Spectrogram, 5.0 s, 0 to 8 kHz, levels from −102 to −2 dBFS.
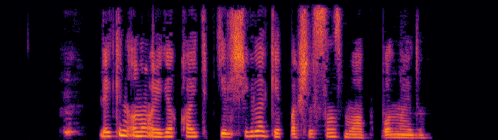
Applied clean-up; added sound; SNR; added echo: none; none; none; none.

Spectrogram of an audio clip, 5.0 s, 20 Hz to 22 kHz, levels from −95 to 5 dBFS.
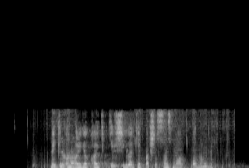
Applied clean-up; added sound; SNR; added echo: neural separator model SepFormer DNS4.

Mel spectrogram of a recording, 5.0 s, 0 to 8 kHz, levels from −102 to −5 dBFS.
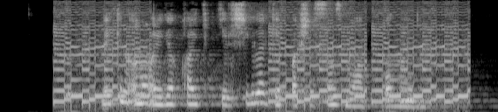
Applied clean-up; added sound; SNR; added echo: none; Electric guitar; 1 dB; reverberation time 1.0 s.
